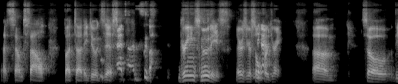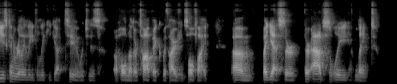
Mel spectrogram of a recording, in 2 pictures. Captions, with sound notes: that sounds foul, but they do exist. - It does. (laughs) - Green smoothies, there's your sulfur drink. So these can really lead to leaky gut too, which is a whole nother topic with hydrogen sulfide. But yes, they're absolutely linked.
